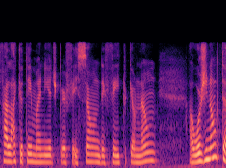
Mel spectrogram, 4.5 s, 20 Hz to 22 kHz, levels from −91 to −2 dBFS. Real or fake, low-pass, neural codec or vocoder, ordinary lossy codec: fake; none; codec, 16 kHz, 2 kbps, X-Codec, WavLM features, trained on Multilingual LibriSpeech; none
